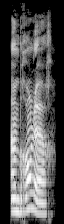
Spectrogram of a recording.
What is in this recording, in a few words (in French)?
"un branleur", French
